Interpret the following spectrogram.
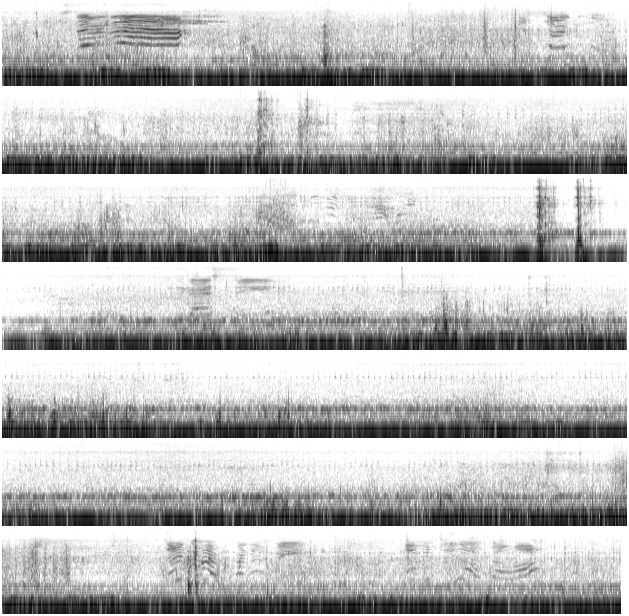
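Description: Steady low rumble of wind buffeting a handlebar-mounted camera while the bike is ridden, with a constant mid-pitched hum underneath. It drops away briefly about halfway through.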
